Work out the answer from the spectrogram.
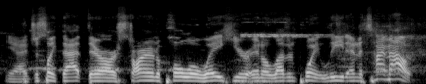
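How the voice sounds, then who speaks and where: Casual man with a slightly high voice. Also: fairly quick, slight background noise. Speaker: color commentator. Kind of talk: casual live basketball analysis.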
